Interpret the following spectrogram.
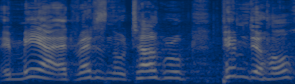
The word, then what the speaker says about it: Pim de Hooge: at Radisson Hotel Group, Pim de Hooge. Thank you. Is that correctly pronounced? Yes.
